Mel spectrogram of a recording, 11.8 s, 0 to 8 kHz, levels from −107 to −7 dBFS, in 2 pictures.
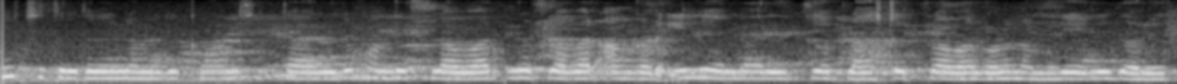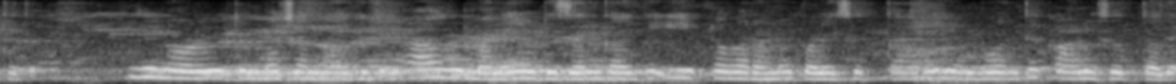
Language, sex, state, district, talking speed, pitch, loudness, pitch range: Kannada, female, Karnataka, Dakshina Kannada, 70 wpm, 225 Hz, -26 LUFS, 215-235 Hz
